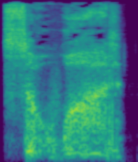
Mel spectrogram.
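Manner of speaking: high, breath-only whisper. A narrator's reading. Wounded soldier answers the medic's objection, whispering. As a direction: whisper it back as a challenge. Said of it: "Joe whispered".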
